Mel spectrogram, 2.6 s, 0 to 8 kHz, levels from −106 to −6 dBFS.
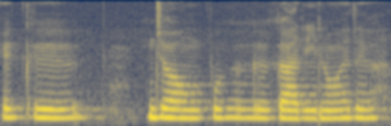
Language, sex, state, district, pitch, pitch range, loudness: Wancho, female, Arunachal Pradesh, Longding, 205 Hz, 195-210 Hz, -15 LUFS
